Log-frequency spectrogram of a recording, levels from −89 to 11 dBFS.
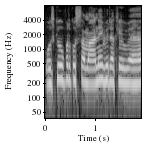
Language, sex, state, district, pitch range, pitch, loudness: Hindi, male, Jharkhand, Ranchi, 200-230 Hz, 215 Hz, -12 LUFS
